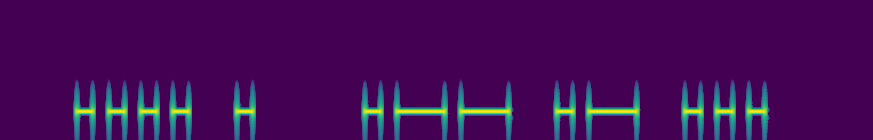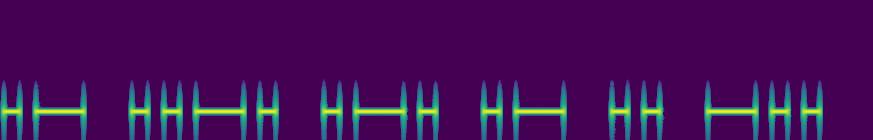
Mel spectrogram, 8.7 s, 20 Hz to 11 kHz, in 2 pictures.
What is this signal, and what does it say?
Morse code, heard as a keyed tone, about 15 wpm, 700 Hz. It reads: HE WAS AFRAID
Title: Sentences from Top 1500 Words 15wpm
